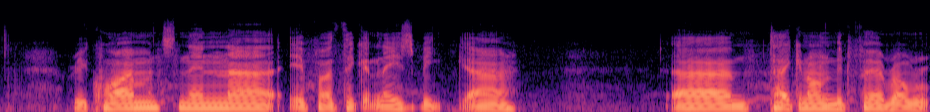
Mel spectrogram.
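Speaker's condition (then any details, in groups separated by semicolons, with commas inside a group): Cerebral palsy; cerebral palsy from birth, brain damage from lack of oxygen to brain at birth, 33 years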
